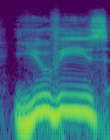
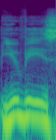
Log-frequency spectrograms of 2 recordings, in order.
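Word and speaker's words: Yuvi's: Uvi's Bake Shop. Uvi's is spelled Y-U-V-I''S.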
